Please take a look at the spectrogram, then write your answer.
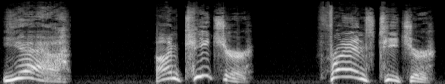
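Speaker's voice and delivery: high, forceful angry shout. Acted. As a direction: bark it back indignantly. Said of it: "He sounded angry".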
